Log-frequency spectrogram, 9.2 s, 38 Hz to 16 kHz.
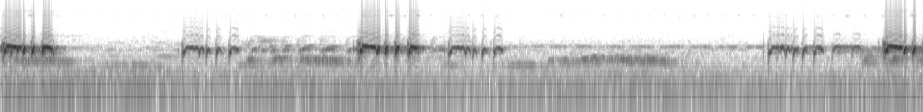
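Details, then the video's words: Local zebra dove calling steadily as a lure to stimulate silent doves into calling. Repeated phrases of rapid, ringing stuttered coos come every two seconds or so, with quieter lower murmuring notes between them. "perkutut lokal gacor SUARA TEMBUS 100%pancingan perkutut cepat Nyaut"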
